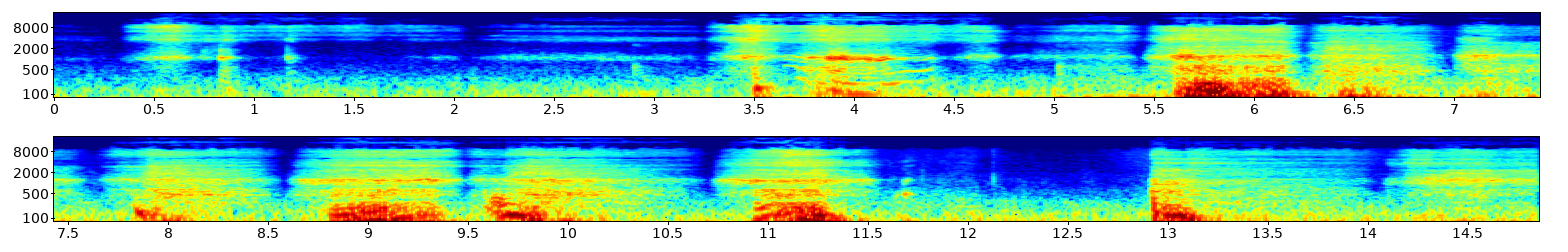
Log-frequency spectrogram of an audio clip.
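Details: Real, unacted daytime nap of a person with excessive sleepiness: loud, rough, irregularly spaced snores with heavy breathing and quieter gaps, breathing pauses of obstructive sleep apnea.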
